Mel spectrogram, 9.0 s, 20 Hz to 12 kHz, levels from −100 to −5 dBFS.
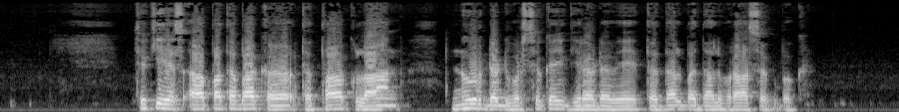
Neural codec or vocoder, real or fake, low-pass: none; real; 10.8 kHz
